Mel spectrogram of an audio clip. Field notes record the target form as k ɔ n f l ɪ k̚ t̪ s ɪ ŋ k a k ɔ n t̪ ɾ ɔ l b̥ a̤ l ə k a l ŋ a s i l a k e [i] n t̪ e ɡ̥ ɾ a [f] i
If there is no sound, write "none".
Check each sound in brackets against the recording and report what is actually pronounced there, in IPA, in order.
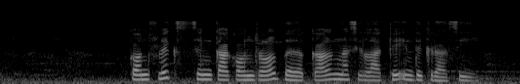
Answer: i, s

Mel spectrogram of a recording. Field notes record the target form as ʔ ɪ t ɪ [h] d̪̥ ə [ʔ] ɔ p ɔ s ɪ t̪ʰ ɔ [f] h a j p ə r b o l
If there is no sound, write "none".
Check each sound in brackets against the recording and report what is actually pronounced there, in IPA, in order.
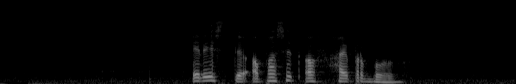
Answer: s, ʔ, f

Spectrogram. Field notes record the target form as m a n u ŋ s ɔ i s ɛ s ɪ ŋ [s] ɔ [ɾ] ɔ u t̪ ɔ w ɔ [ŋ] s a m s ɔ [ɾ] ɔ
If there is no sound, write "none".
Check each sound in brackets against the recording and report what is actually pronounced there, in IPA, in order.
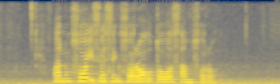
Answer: s, ɾ, none, ɾ

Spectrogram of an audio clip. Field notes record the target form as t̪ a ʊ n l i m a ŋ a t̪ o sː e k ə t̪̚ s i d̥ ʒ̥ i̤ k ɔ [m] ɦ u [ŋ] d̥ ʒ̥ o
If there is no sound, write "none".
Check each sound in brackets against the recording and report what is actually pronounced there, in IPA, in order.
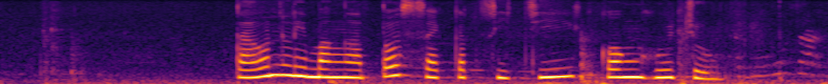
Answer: ŋ, none

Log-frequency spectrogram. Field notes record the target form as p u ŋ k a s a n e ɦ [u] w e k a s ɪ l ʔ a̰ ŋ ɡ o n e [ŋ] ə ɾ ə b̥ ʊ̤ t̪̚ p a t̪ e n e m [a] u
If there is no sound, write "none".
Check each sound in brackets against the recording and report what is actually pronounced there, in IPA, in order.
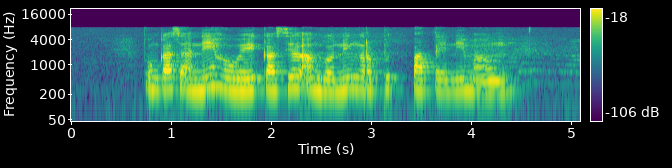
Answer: o, ŋ, a

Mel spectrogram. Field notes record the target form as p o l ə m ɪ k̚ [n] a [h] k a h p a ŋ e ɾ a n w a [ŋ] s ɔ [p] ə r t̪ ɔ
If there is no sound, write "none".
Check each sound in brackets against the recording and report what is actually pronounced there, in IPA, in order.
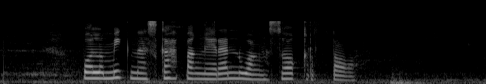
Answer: n, s, ŋ, k

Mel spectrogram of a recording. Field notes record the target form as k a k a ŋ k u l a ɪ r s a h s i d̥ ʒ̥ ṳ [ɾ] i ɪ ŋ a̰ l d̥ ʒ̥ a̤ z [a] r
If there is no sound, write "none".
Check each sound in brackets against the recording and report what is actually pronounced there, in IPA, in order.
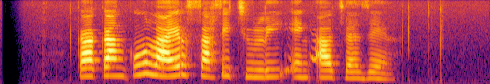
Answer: l, ɛ

